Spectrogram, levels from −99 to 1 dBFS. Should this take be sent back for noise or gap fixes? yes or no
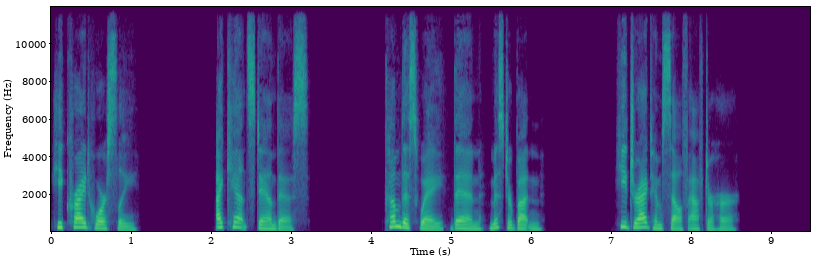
no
